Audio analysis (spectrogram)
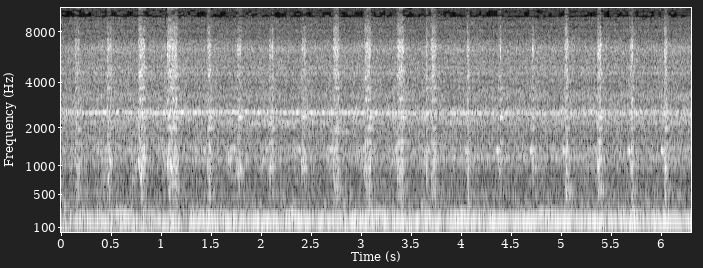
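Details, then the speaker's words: Valve being lapped into its seat with a drill on an Allis Chalmers WC 3.3L four-cylinder cylinder head during rebuild; steady drill whine with gritty scrapes about three per second, with direction alternated. "I think that's too fast you can hear it grinding itself in other way go the other way"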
